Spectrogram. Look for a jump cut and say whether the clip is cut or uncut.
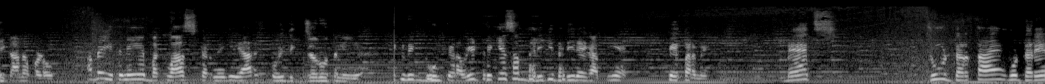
cut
